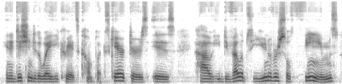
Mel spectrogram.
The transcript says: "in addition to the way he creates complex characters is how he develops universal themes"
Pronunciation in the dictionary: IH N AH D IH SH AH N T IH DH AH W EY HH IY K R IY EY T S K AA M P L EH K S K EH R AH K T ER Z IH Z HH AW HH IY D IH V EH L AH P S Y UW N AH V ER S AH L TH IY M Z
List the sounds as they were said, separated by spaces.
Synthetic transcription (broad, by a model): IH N AH D IH SH AH N T IH DH AH W EY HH IY K R IY EY T S K AA M P L EH K S K EH R AH K T ER Z IH Z HH AW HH IY D IH V EH L AH P S Y UW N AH V ER S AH L TH IY M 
